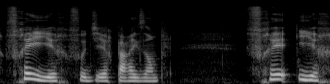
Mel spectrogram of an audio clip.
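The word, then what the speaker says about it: Freyr: faut dire par exemple fréir faut prononcer le y en fait voilà bon et ben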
